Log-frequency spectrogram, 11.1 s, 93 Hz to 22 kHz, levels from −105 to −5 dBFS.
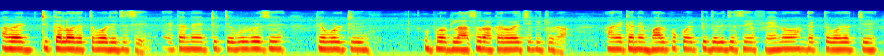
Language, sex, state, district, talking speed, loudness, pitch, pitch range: Bengali, male, Assam, Hailakandi, 135 wpm, -19 LUFS, 185 Hz, 180-190 Hz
